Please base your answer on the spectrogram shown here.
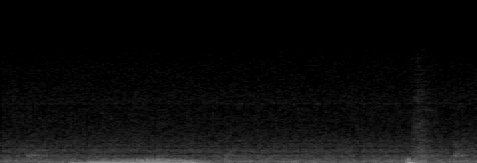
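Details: Blenheim Cavalier King Charles Spaniel puppy, twelve days old and from a litter of five, gives a soft, low, humming grunt for about a second, followed later by one brief faint squeak-like blip.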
